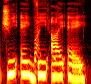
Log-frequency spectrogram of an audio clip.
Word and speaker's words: Gavia: name of your business again and um it's gavia right g-a-v-i-a gavia g a v as in victor i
